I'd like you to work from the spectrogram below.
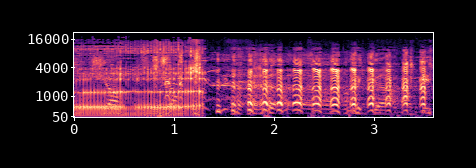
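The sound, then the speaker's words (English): Someone burps over and over in a rapid string of short, croaky belches that keeps going to the end. It follows an opening stretch of sustained, voiced sound. “We just burped for 30 minutes.”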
